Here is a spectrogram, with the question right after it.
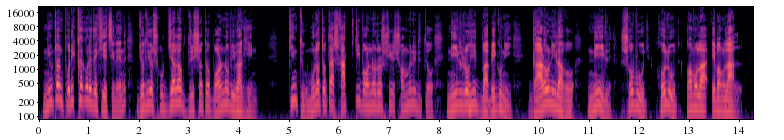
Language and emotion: Bengali, neutral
